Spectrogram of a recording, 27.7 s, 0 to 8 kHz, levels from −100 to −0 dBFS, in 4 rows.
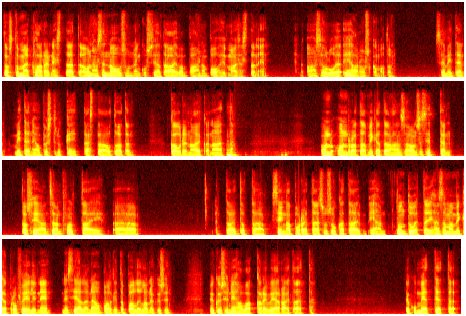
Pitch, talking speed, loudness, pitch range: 85 Hz, 150 wpm, -19 LUFS, 75-95 Hz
